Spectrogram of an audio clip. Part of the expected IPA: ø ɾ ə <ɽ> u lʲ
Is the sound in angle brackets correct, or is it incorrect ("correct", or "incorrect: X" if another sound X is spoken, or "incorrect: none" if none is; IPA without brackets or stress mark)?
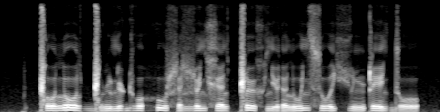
incorrect: l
